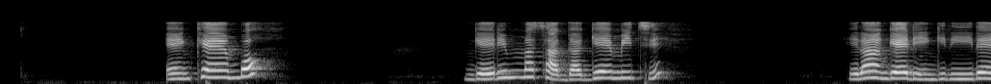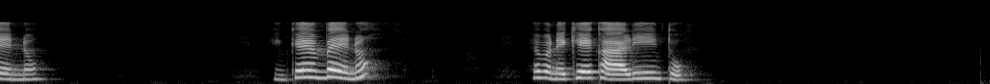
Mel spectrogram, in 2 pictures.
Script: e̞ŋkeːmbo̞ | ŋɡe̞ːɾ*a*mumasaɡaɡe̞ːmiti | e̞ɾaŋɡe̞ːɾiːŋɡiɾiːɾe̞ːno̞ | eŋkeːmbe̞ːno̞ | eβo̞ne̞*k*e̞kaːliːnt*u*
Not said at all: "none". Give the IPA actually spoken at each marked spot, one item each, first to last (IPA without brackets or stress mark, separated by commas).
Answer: i, k, o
